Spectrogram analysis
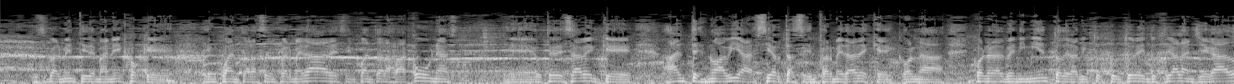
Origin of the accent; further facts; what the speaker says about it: Saladillo, Buenos Aires Province, Argentina; yo empecé a los 8 años cuando yo soy oriundo de Saladillo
